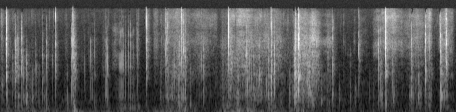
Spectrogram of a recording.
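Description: A green plastic-film wet wipes pack lying flat on a table is rubbed and pressed by fingertips and nails, then picked up and crinkled. The result is a quiet run of bright, crisp crinkling and rustling, broken by sharp, dry crackles that stop instantly.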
